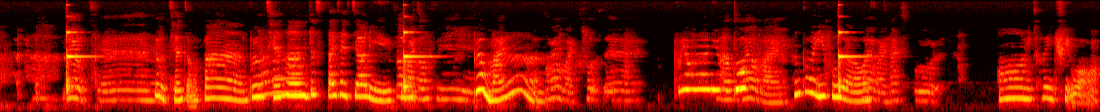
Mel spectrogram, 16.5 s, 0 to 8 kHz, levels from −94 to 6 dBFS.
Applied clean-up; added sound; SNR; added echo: none; Harp; 6 dB; none.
